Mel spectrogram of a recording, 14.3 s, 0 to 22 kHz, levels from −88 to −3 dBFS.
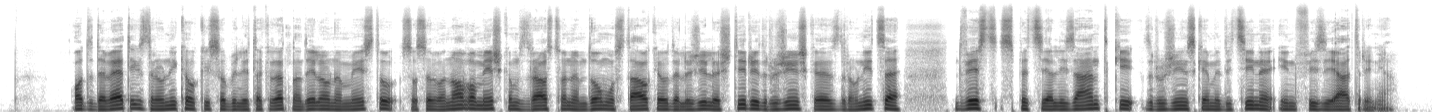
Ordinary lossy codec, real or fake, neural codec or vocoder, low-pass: none; fake; vocoder, 44.1 kHz, 128 mel bands, Pupu-Vocoder; 19.8 kHz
